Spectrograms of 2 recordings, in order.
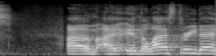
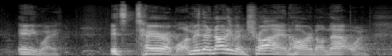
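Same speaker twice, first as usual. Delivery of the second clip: ordinary delivery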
